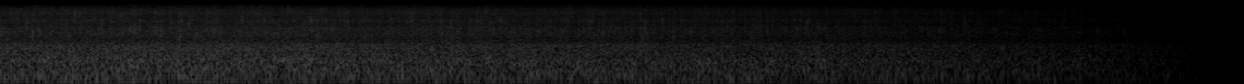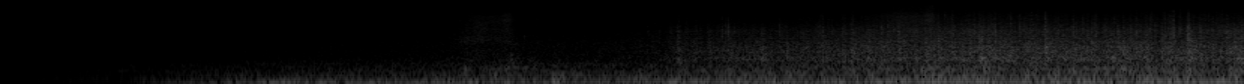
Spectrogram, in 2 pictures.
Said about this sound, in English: Unless you're scared of thunder. Are you?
